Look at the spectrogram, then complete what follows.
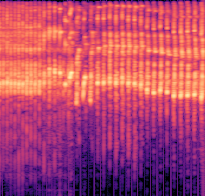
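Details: Competition lovebird in an active ngekek: a long, fast, harsh chattering trill of rasping notes, about three per second, the pitch dropping slightly after the first second, then running on steadily.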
